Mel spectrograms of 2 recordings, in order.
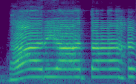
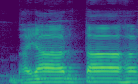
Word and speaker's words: भयार्ताः: अग्निना दुह्यमानस्तु शत्रुमध्ये गतो रटे विषमे दुर्गमे चैव भार्याताः शरणं गताः। भार्यार्ता नास्ति, भयार्ताः शरणं गताः।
